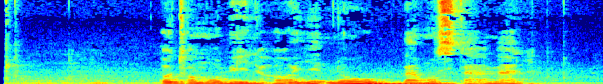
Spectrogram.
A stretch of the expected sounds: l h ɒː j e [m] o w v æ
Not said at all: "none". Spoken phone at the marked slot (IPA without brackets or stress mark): n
